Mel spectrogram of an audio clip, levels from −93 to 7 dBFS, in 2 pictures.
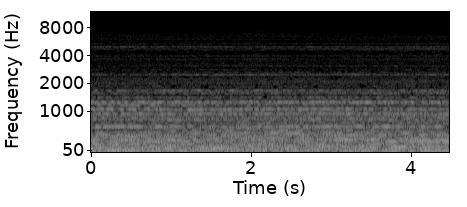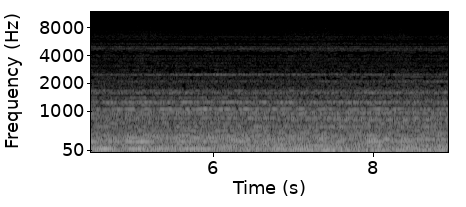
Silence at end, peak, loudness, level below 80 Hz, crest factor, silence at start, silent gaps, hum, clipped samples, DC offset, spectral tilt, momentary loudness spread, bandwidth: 0 s; -24 dBFS; -39 LUFS; -44 dBFS; 14 dB; 0 s; none; none; under 0.1%; under 0.1%; -9.5 dB/octave; 3 LU; 7.4 kHz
